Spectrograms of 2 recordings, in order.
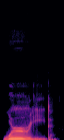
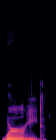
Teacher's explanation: It looks like an O, but it sounds like an ER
